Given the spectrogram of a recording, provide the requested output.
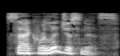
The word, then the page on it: sacrilegiousness: British English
